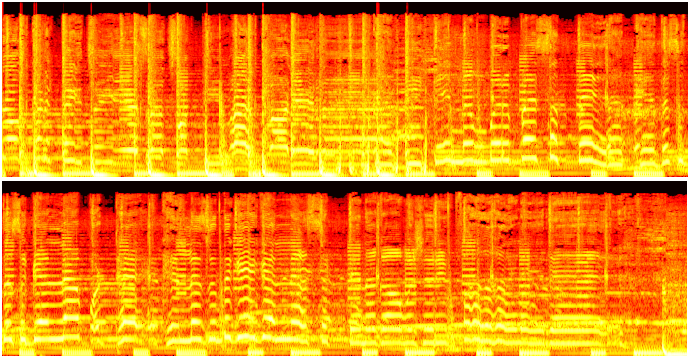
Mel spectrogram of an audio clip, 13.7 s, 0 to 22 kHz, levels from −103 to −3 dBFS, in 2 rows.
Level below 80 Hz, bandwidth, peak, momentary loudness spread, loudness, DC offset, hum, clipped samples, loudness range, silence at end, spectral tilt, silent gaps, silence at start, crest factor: -18 dBFS; 17 kHz; 0 dBFS; 5 LU; -13 LUFS; under 0.1%; none; under 0.1%; 2 LU; 0 s; -4.5 dB/octave; none; 0 s; 12 dB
